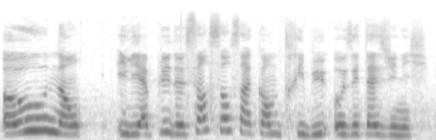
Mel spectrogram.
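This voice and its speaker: A woman voicing an earnest, articulate teenage girl who rides horses in a French animated series. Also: sits high, a little slow, slight background noise. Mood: explaining.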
